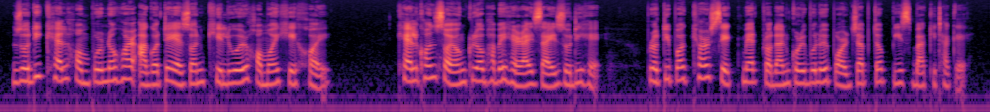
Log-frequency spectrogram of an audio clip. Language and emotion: Assamese, neutral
